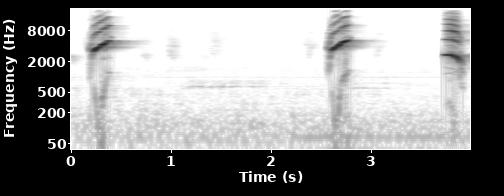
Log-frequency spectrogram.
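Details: Racket-tailed treepie (ekek keling) from Sumatra with a sharp, coarse voice, in a training recording: three loud, grating, downward-sweeping notes, the first two about 2.4 seconds apart and the third following about a second later.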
